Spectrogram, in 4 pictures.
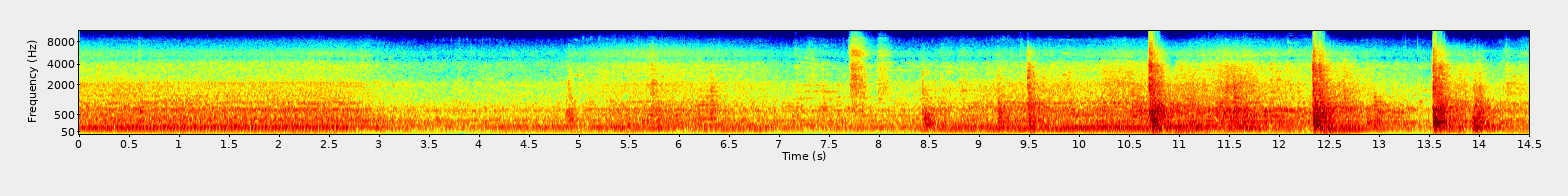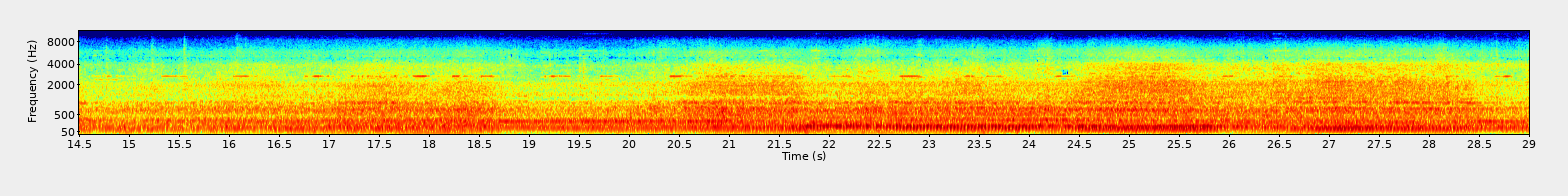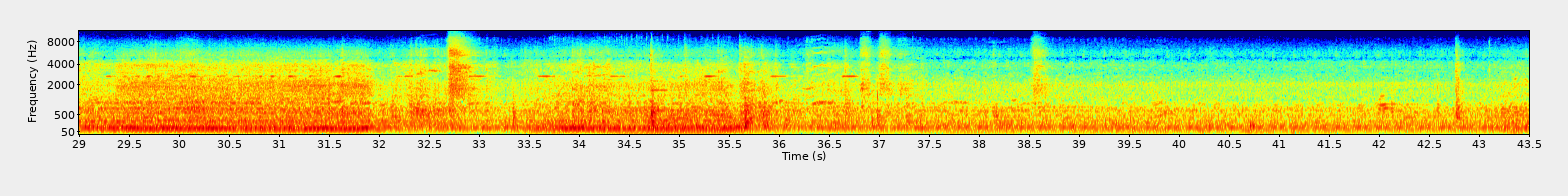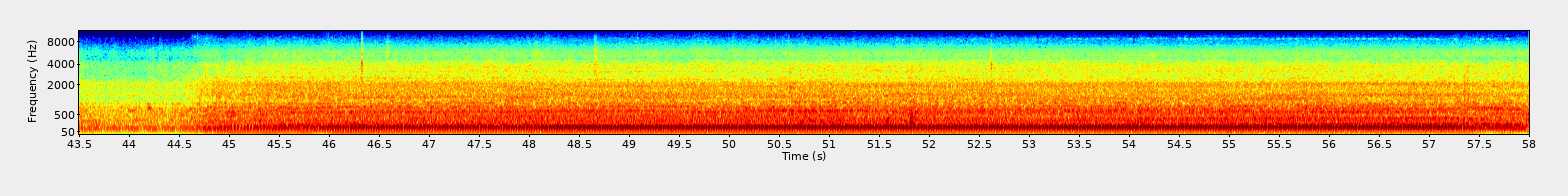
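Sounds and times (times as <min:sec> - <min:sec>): heavy diesel engine under load: 0:00.0 - 0:58.0
loud bangs: 0:08.4 - 0:14.6
reversing alarm beeping: 0:14.6 - 0:24.4.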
